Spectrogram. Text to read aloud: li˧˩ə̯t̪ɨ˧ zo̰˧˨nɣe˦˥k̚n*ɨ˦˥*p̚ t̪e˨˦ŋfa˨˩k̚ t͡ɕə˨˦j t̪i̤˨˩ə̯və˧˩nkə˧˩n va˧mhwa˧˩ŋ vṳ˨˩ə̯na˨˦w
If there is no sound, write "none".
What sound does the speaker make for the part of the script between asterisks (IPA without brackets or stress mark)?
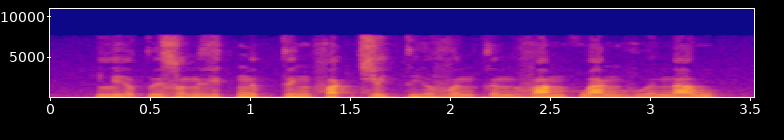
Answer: ɨ˦˥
